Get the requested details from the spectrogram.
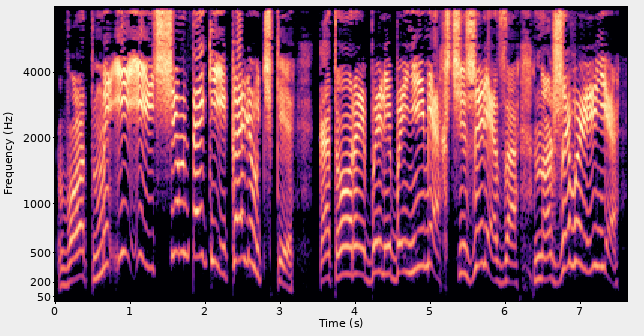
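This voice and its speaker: A woman voicing a brutish, boastful male pirate chief who threatens and brags in drawn-out phrases, in a storybook reading. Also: high voice, big pitch swings, sharp tone, no room sound, heavily acted. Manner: gruff, bragging, drawn-out threats. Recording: slightly dull, dry recording.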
